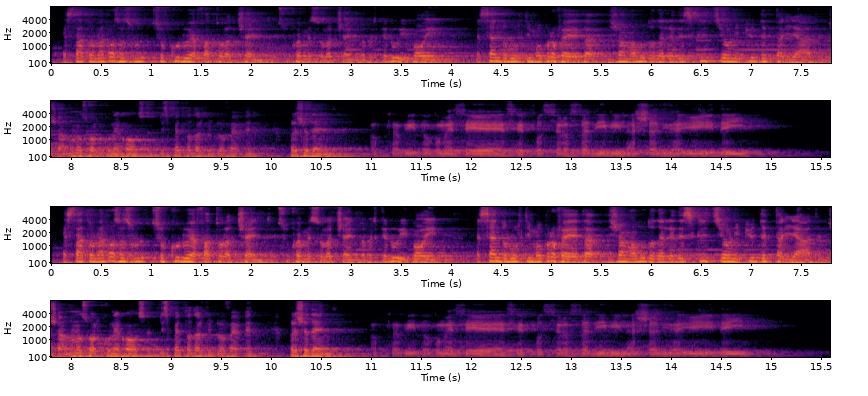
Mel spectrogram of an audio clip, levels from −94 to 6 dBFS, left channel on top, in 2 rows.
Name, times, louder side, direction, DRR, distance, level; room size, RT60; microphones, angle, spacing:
voice 1, 0.0-9.9 10.2-10.7, right 2 dB, 40° right, 12 dB, 1.0 m, -27 dB
Piano, 2.1-3.1 3.5-4.7 5.3-8.5, left 1 dB, 45° left, 4.7 m, -47 dB
voice 2, 11.0-14.7, left 2 dB, 15° left, 7 dB, 2.4 m, -40 dB
30.0 x 18.0 x 9.7 m, 1.4 s
head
